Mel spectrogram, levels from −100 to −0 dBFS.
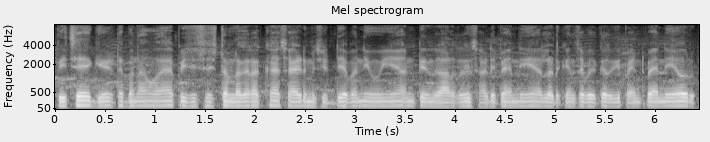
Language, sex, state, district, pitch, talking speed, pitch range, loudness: Hindi, male, Rajasthan, Jaipur, 105 Hz, 290 wpm, 100-110 Hz, -19 LUFS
